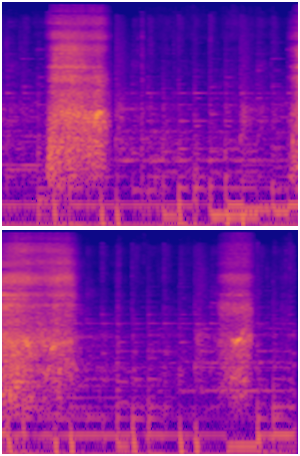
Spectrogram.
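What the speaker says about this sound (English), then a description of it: "I need to blow my nose again." A person blows their nose three times in close succession, each a loud, breathy honking burst lasting under a second, separated by quieter pauses.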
